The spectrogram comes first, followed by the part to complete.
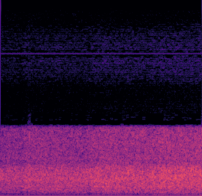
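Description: Steady hiss of background noise with no distinct event in it.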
